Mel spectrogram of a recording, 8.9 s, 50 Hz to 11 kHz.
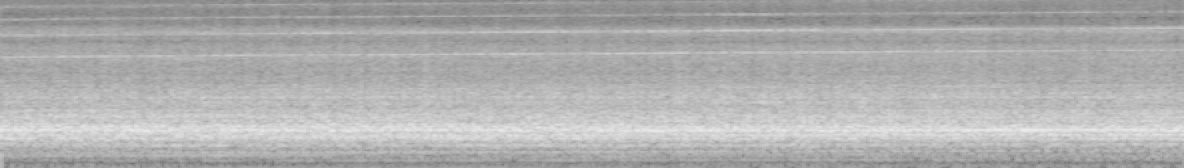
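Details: Hotpoint WMF760 washing machine on its spin program: a steady, heavy, harsh roar at an even pitch through a full-speed spin. Drum rumble attributed to bad bearings.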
